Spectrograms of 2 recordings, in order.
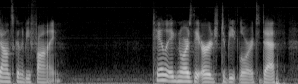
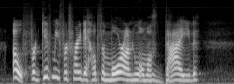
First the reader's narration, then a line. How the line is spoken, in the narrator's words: John groans dramatically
